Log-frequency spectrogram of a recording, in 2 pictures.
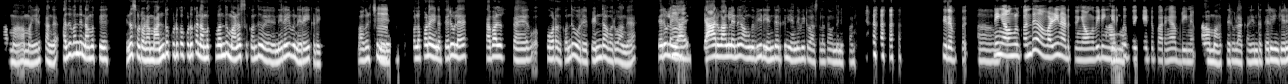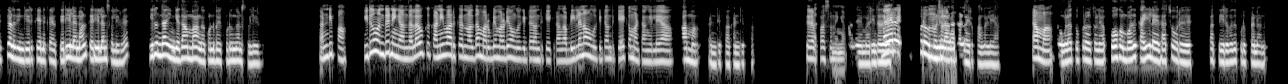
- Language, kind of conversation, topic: Tamil, podcast, அன்பை வெளிப்படுத்தும்போது சொற்களையா, செய்கைகளையா—எதையே நீங்கள் அதிகம் நம்புவீர்கள்?
- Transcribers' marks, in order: other background noise; laugh; unintelligible speech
